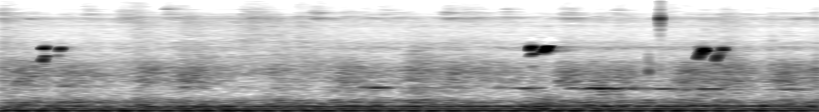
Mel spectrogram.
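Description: Small bird chirping faintly in short high double chirps, three times, over a steady low hum, heard through a phone's speaker from a bird-feeder camera's live feed.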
